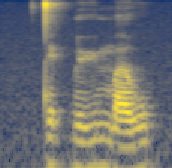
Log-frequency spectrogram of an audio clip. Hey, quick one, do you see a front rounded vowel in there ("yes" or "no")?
yes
